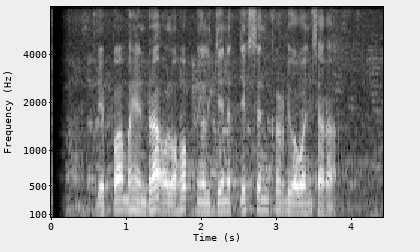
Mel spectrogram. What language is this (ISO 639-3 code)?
sun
